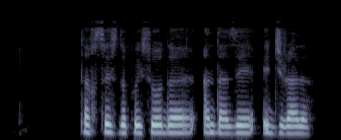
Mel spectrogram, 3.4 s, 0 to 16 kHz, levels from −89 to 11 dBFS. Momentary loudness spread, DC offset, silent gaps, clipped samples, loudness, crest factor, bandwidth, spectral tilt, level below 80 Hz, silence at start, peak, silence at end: 7 LU; under 0.1%; 1.98-2.02 s; under 0.1%; -24 LUFS; 16 dB; 7.6 kHz; -7 dB/octave; -72 dBFS; 0.85 s; -10 dBFS; 0.35 s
